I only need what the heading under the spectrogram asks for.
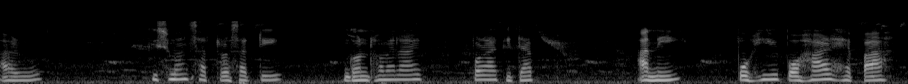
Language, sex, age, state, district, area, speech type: Assamese, female, 30-45, Assam, Jorhat, urban, spontaneous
